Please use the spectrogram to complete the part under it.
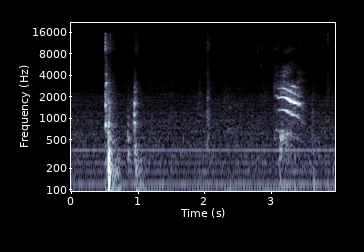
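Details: Oldest male domestic cat kept indoors, caught during a live broadcast, gives one short rising-and-falling meow near the end, after a few knocks and thumps, over a steady low electrical hum.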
